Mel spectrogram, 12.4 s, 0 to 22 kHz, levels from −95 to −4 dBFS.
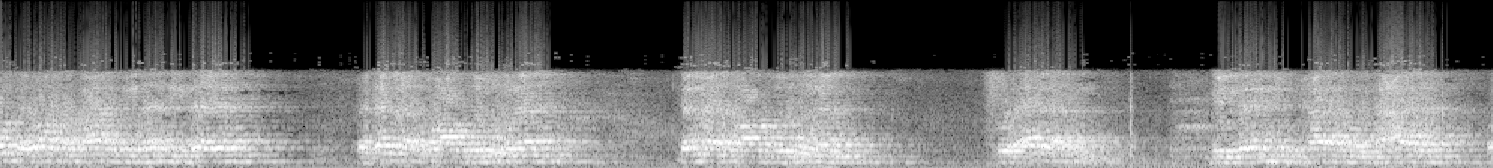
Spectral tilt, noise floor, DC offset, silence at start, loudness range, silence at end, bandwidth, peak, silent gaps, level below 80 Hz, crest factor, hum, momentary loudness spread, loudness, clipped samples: -6.5 dB/octave; -31 dBFS; 1%; 0 s; 2 LU; 0 s; 11 kHz; 0 dBFS; none; -34 dBFS; 6 dB; none; 17 LU; -6 LUFS; 3%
